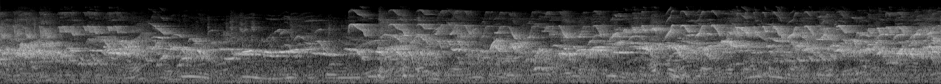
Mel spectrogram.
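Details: Continuous song of a white-rumped shama, the Murai Batu Belanda type: fast bursts of clipped, high notes and short trills follow each other without a gap, with a faint lower twittering beneath.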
